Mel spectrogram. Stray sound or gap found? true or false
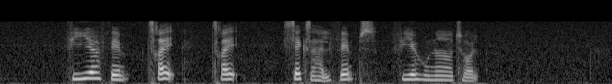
false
